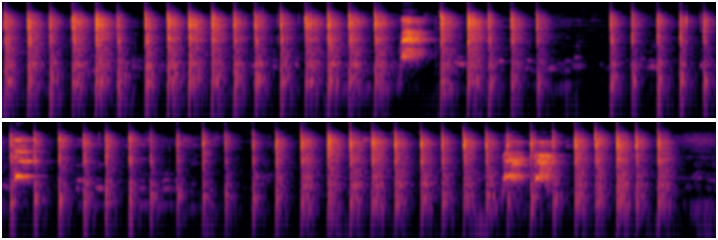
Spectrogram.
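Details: Toy poodle guarding the home, reacting to knocking on the door: rapid, high, sharp barks repeated several times a second in a long unbroken run, briefly pausing once, with a few voice sounds mixed in.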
